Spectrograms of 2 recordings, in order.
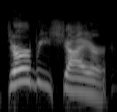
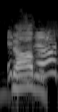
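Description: First: It is said as two separate words joined. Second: It is said as one smoothly blended word. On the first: The speaker calls it wrong. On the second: The speaker calls it right.

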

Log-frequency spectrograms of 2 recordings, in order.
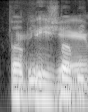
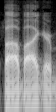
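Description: First: The break falls after Bobby. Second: The break falls after Bob.

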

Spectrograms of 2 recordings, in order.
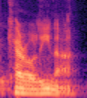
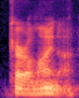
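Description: First: The name is said with Spanish sounds. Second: The name is said with English sounds. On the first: The speaker calls it right. "I'm Uruguayan, so say Carolina" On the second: The speaker calls it wrong. "you almost definitely pronounced that wrong"

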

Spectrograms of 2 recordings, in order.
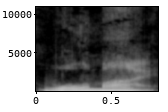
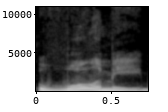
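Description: First: The word is given its Australian local pronunciation. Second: The word is given its American reading pronunciation. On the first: This is how it is said where the tree comes from. "which they pronounce Wollemi" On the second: This is how it is read from the spelling in the US. "When we are in the United States ... our pronunciation is Wollemi"

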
